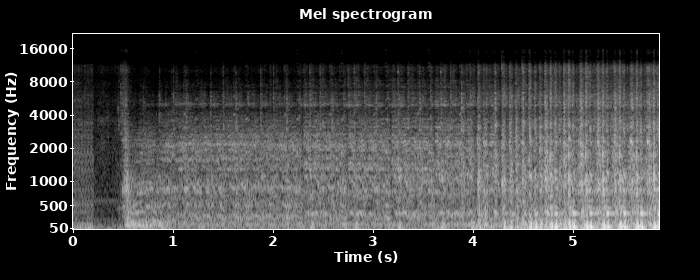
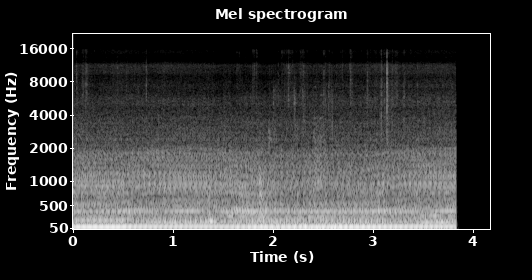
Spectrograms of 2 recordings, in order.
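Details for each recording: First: Old budget diesel excavator after draining both fuel filters: cranks, catches, then steady clatter rising and falling smoothly with throttle, no stumbling; fuel issue seems resolved, moving a big stump without bogging. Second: Old budget diesel excavator after priming the fuel system with the electric pump: runs better but with a lumpy, uneven beat, about three to four pulses a second, never smooth; owner suspects remaining fuel issues.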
